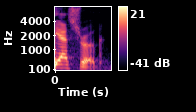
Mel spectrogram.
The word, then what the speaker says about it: esrog: I'm telling you what it means, and make sure to tell everyone else it means the esrog, or the etrog. I'm just going to pronounce it like the Ashkenazi way.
